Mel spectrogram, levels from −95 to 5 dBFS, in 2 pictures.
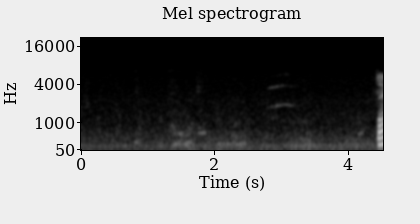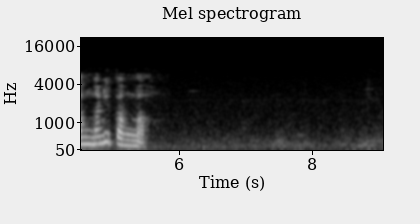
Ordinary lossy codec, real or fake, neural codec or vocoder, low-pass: AAC, 32 kbps; real; none; 7.2 kHz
